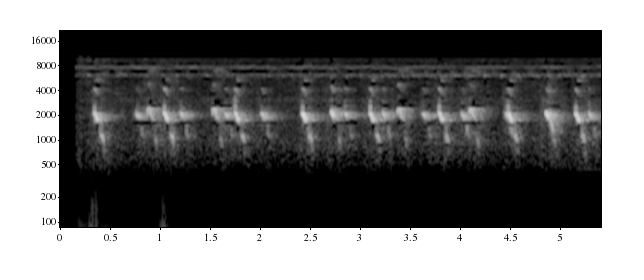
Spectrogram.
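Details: Rufous-necked wood rail song: harsh squawking notes with a falling tail, repeated in rapid doubled bursts about every half second, steady high hiss behind, brief low thumps at the start.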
